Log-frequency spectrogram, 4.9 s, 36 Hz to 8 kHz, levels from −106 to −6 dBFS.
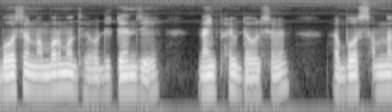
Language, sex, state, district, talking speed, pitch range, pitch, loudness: Odia, male, Odisha, Malkangiri, 185 wpm, 105-115 Hz, 110 Hz, -20 LUFS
